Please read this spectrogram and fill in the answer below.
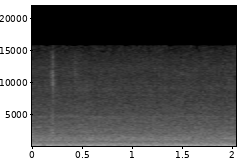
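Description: Steady fan noise: an even hiss with a low hum under it, unchanging throughout.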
